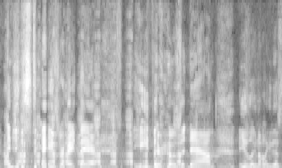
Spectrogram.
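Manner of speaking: cracking up mid-story; laughing. Real, not acted. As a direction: struggle to get the words out for laughing. Laughing at his own prank story.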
